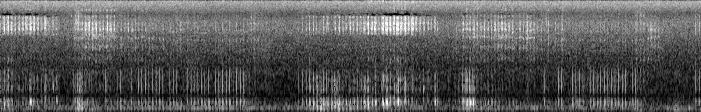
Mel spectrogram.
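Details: Deep contented purring from a domestic cat receiving a massage, one of four adopted cats including seniors from the Humane Society of New York City; even rumble with brief louder swells, gentle hand rustles indoors.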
